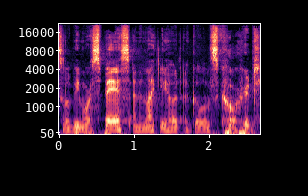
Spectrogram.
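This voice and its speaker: With an Irish accent, a man speaks at a moderate pace. His medium-pitched voice keeps a fairly even intonation. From Ireland. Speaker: podcast host. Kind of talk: casual chat.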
